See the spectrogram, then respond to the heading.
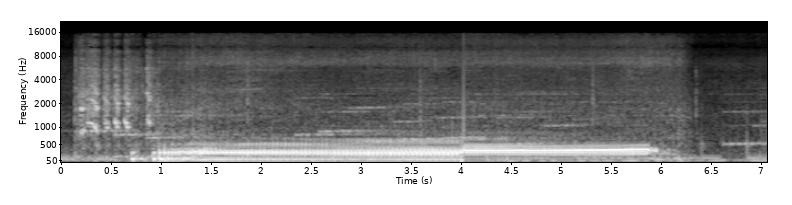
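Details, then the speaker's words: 1992 Suzuki Katana 750F after restoration work and a choke adjustment: thin, uneven idle note jumping in pitch midway; running on two cylinders, with cylinders two and three not firing. "Okay, it sounds like it's running on two cylinders."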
